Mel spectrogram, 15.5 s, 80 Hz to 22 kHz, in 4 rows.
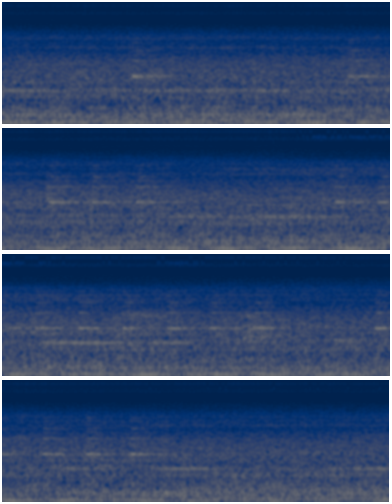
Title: This baby on ventilator machine 📳 on CPAP mode |👉( pt 30 weeks| lbw | RDS ) #subscribe my channel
